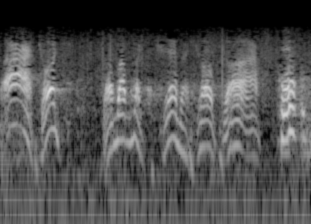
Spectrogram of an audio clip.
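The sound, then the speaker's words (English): Donald Duck's cartoon voice quacks and sputters in a rapid string of squawky, nasal bursts, fairly loud, like garbled duck-talk with short pauses between phrases. “What's that noise, Mickey? Oh, that's Donald Duck.”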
